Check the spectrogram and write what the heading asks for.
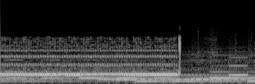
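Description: telephone dial tone

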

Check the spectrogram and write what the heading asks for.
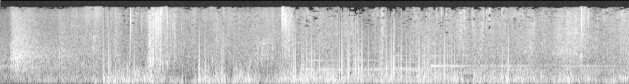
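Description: strong wind blowing outdoors

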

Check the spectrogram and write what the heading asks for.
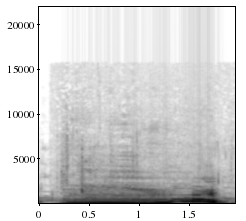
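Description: cow mooing

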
